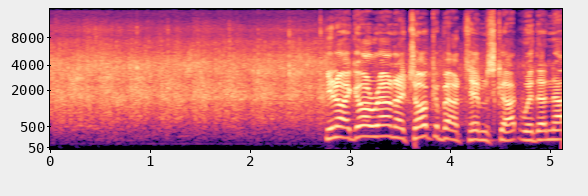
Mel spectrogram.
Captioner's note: applause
